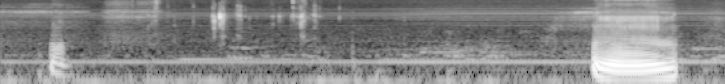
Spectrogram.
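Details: French bulldog, a male, asleep and snoring: a brief snort near the start, quiet breathing and faint rustles, then one long, loud, rattling snore lasting almost a second, over a steady low hum.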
